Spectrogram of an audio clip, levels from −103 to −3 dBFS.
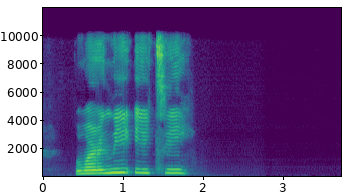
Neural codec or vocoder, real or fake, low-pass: autoencoder, 22.05 kHz, a latent of 192 numbers a frame, VITS, trained on one speaker; fake; 9.9 kHz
